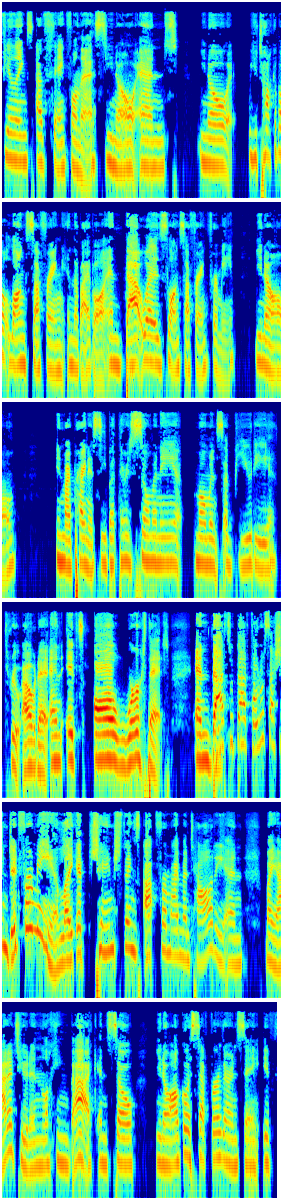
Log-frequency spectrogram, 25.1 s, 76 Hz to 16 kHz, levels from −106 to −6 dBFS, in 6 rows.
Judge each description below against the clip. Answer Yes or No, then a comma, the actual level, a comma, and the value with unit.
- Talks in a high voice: Yes, high, 200 Hz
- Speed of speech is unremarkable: Yes, average, 185 wpm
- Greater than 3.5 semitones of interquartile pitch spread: No, average, 3.1 semitones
